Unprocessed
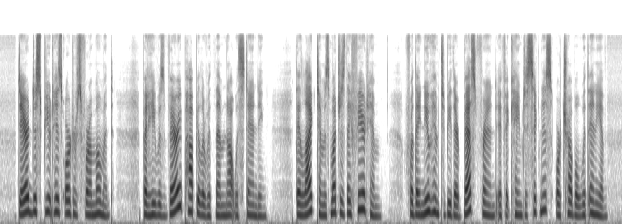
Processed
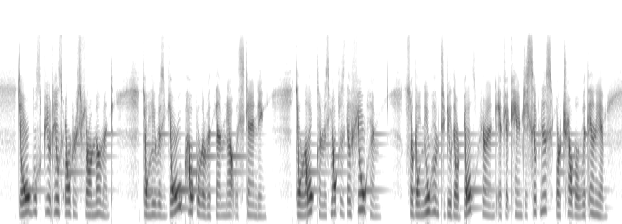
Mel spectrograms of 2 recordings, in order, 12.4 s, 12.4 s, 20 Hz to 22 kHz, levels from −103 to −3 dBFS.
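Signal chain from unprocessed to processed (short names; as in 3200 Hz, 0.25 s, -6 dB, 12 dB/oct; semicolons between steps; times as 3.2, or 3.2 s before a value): low shelf 260 Hz -9 dB; auto-wah 520–4400 Hz, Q 15, down, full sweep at -21.5 dBFS; de-hum 316 Hz, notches 6; compressor 2:1, threshold -58 dBFS, peak gain reduction 17.5 dB; high shelf 3700 Hz -10 dB; gain +17.5 dB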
